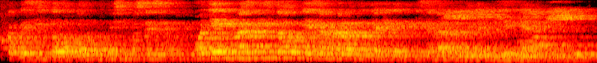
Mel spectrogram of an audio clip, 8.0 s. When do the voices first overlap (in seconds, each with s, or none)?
5.8 s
